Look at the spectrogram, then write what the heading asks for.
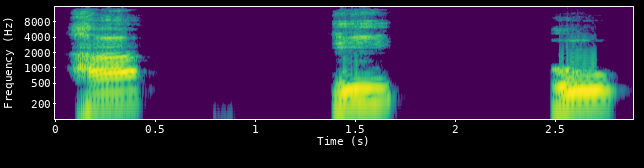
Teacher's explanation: হার উচ্চারণ হলুকের শুরু থেকে পড়বো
